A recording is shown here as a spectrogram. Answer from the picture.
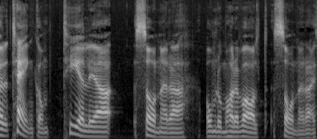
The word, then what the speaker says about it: Sonera: Jag försökte uttala det finska här men eh, eller det är kanske mer Sonera. – Ja det är nog mer ja, Sonera. Sonera.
